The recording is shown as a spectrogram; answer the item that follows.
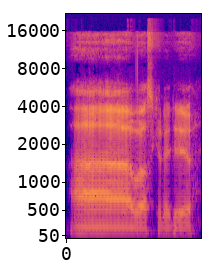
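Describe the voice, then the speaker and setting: A man with a very deep voice chatting casually on a live stream, relaxed and rambling. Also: clean tone. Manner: relaxed, rambling, laughs often. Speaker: live streamer and hobby voice actor.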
